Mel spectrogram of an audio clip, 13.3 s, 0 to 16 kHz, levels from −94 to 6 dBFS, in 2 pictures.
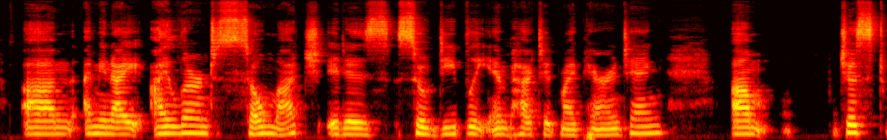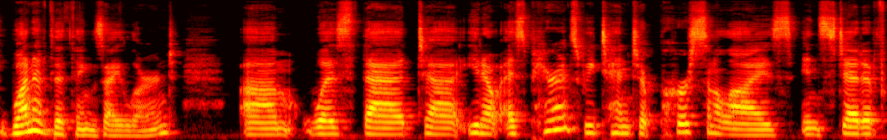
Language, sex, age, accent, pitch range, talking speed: English, female, 40-59, American, 155-185 Hz, 165 wpm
